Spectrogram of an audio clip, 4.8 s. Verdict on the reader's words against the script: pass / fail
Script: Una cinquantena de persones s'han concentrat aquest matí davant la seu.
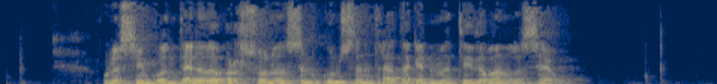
pass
